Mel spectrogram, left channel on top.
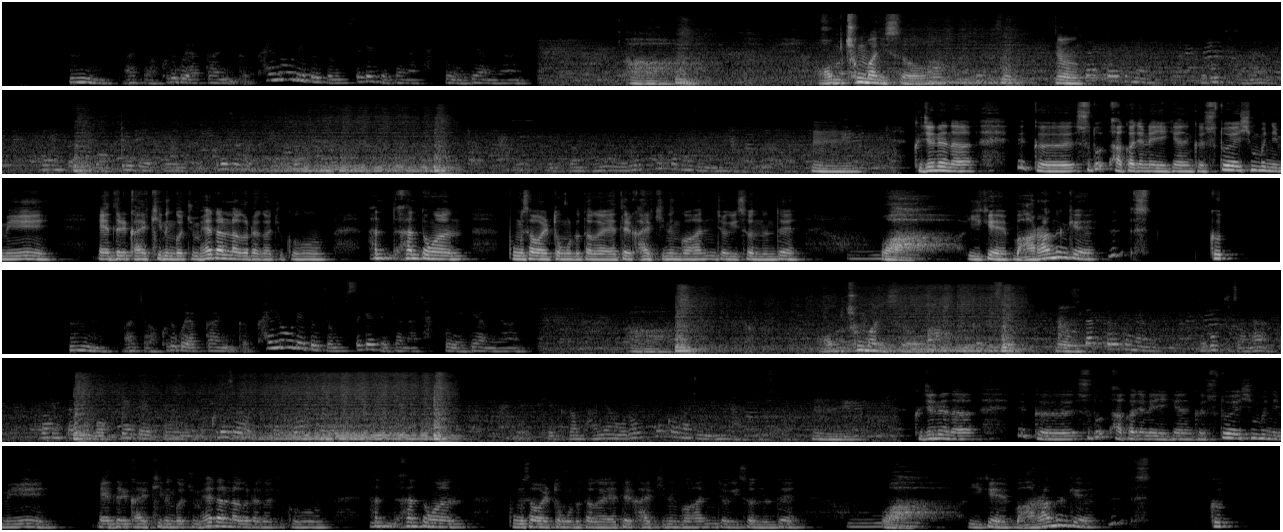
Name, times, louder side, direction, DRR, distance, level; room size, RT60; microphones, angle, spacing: voice 1, 0.7-5.2 7.4-7.7 8.0-8.1 9.2-12.7 13.1-16.4 17.0-17.5 17.8-20.7 21.1-21.4 26.5-26.8 29.3-29.6 34.0-34.8, right 1 dB, 40° right, 0.6 m, -43 dB
sound 1, 5.3-21.8, left 3 dB, 55° left, 0.6 m, -48 dB
voice 2, 6.2-7.1 7.5-7.6 7.8-9.4 10.5-10.8 20.9-21.4 21.9-26.1 26.5-33.6 33.9-34.1 34.4-37.0 37.7-37.8, left 6 dB, 90° left, 0.4 m, -32 dB
sound 2, 6.7-10.4 13.5-17.4, right 4 dB, 85° right, 0.6 m, -37 dB
3.0 x 2.5 x 2.9 m
head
